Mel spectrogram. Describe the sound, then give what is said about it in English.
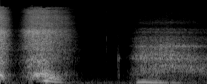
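A physiological sigh done to reset breathing: an audible breath in, a brief pause and a short second sniff of air, then a long, breathy exhale through the mouth, all loud with no talking. “And he calls this a physiological sigh, and it goes like this.”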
